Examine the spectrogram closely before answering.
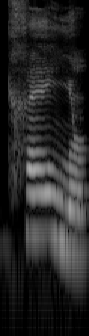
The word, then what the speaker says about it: crayon: followed by a vowel: yoga yoga Y is pronounced [j] when between vowels: crayon pencil When you see the letter Y between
